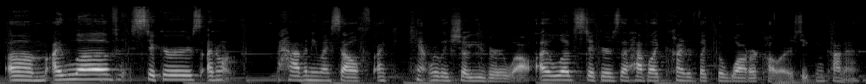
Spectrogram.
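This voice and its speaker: A woman's voice: fairly low pitch, moderate pace, mellow, faint music behind. A young woman vlogging at home, chatting casually through a product review with lots of fillers. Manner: chatty, rambling with many fillers. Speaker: planner vlogger. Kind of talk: casual screen-share review. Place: indoors at home.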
